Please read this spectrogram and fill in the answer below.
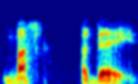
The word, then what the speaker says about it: Muscadet: Muscadet. This is spelled M-U-S-C-A-D-E-T. T is silent, Muscadet.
